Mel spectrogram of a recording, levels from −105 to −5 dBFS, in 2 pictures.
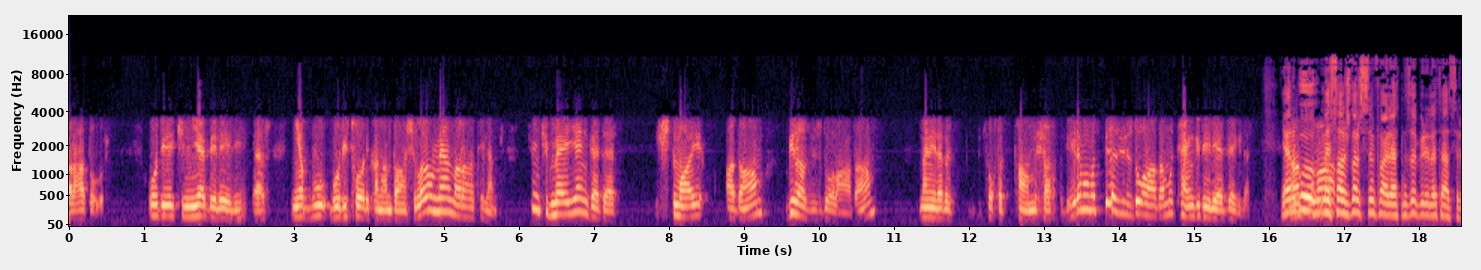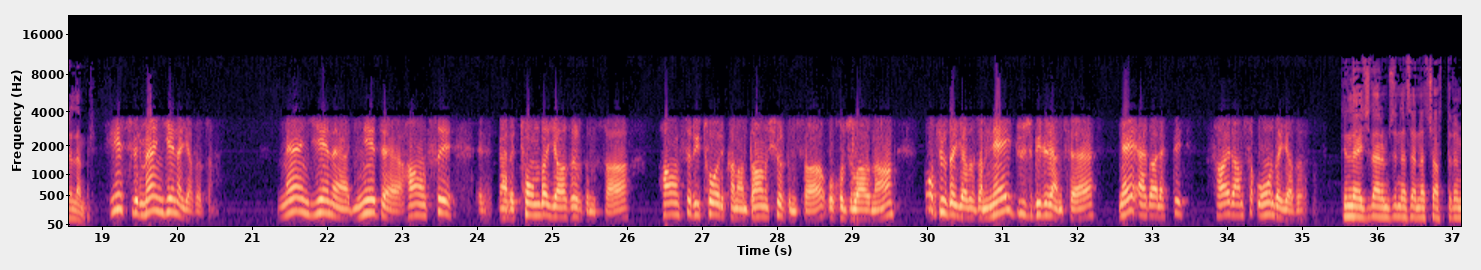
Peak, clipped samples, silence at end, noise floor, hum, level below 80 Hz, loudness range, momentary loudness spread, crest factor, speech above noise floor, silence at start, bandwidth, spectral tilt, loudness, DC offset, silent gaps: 0 dBFS; under 0.1%; 0 s; -70 dBFS; none; -70 dBFS; 5 LU; 12 LU; 20 dB; 49 dB; 0 s; 11.5 kHz; -5.5 dB/octave; -21 LUFS; under 0.1%; none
